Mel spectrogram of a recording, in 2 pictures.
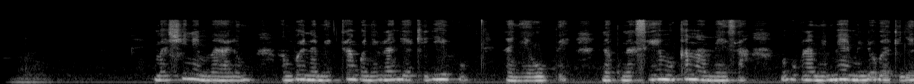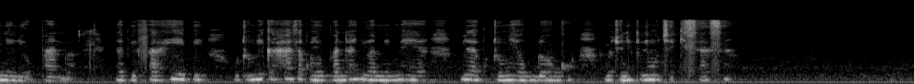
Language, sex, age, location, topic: Swahili, female, 25-35, Dar es Salaam, agriculture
